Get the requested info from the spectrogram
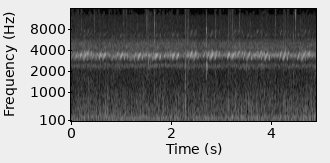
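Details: Grass insects calling on an autumn night near a campfire in a round fire pit, MKE600 microphone with low-cut: a bright, high trill broken into quick regular pulses, with faint wood crackles scattered throughout.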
